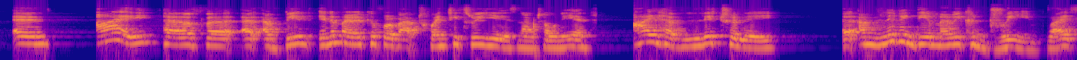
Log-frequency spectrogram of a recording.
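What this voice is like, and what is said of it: English accent. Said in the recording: “I was born and raised in England, hence the funny accent.”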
